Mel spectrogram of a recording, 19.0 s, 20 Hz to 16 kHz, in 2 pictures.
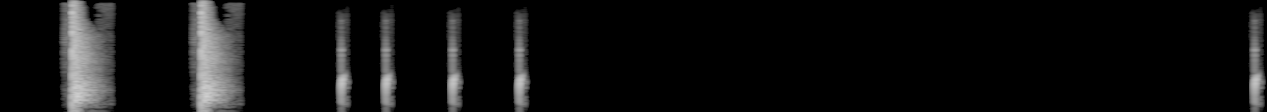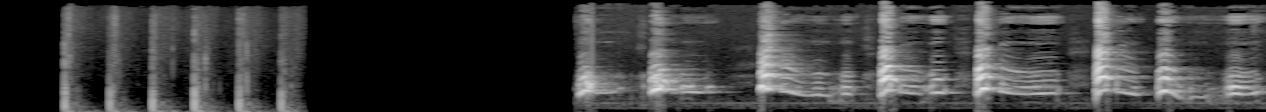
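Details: A 10-year-old male Miniature Schnauzer gives a run of short, wavering, yodelling howls after some sharp taps and clicks. The owner is unsure whether he is howling or singing.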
